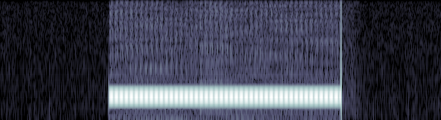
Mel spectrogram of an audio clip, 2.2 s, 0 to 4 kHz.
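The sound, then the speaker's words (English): A single steady ringback tone on an outgoing phone call, a clear electronic hum lasting just over a second before cutting off abruptly, heard alone with no voices. “Pick up the phone. I'm coming to you, 662.”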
